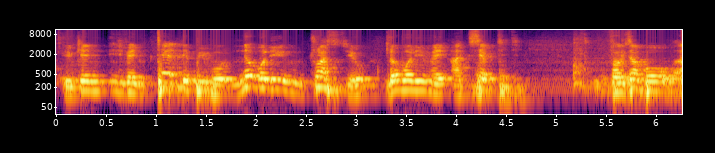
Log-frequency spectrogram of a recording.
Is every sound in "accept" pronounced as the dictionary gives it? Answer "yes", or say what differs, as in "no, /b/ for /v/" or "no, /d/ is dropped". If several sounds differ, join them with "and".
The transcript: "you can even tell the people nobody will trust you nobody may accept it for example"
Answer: yes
